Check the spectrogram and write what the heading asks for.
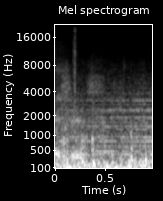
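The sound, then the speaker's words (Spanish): In a Marlboro advertisement, a dense, rumbling patter of many horses' hooves pounds the ground at a gallop as a rider herds them, loud and continuous as the herd rushes past. “Arreando caballos”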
